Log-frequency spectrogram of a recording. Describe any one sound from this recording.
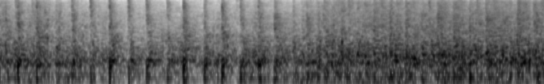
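A washing machine door bursts open with a clatter.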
